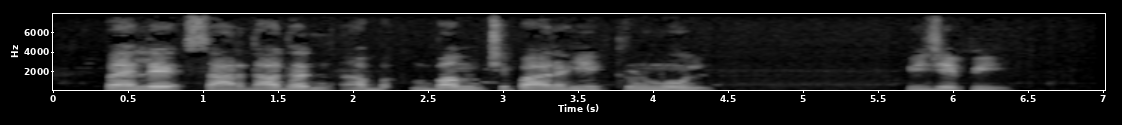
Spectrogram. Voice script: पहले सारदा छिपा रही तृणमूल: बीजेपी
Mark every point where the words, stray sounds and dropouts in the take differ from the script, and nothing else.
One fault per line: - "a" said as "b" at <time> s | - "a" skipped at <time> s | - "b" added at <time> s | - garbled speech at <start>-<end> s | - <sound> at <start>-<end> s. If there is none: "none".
- "धन अब बम" added at 1.6 s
